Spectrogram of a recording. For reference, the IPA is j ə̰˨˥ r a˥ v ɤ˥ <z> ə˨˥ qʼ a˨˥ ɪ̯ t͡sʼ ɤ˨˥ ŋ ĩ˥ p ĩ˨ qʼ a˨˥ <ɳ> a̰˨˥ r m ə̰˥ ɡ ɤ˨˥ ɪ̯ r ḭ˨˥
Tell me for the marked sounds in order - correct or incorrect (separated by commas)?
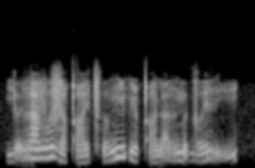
correct, correct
